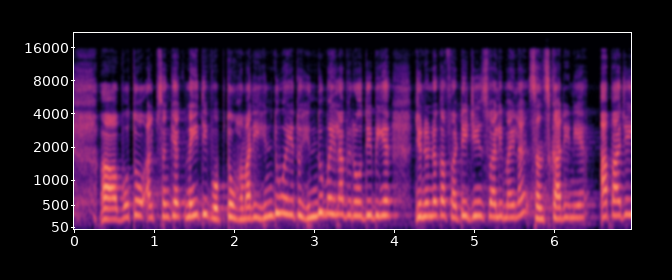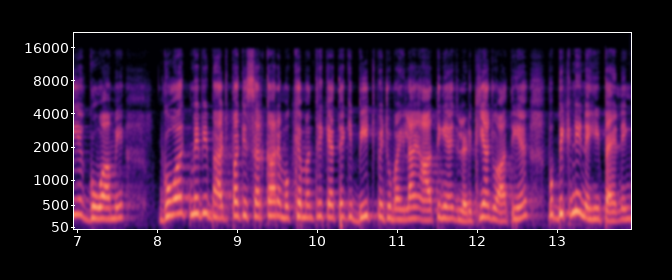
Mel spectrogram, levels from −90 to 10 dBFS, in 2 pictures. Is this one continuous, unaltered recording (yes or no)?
yes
